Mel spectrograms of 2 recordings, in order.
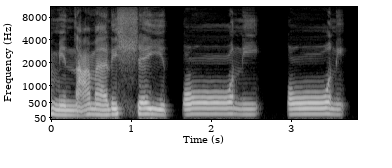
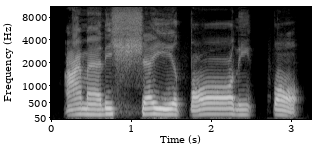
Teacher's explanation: Jadi harus tebal membacanya tanpa mencucu. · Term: ta versi tebal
